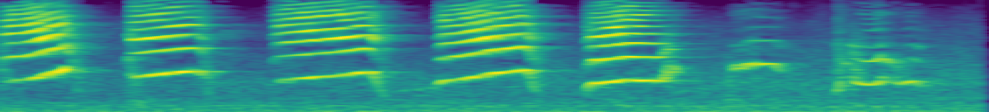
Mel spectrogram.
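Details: Juvenile Australian magpie begging from its father: five loud, harsh, rising squawks about every half second, then two softer, shorter calls.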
